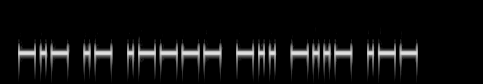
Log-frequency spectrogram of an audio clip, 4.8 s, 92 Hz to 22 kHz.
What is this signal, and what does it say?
Morse code, heard as a keyed tone, about 22 wpm, 700 Hz. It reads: KA1DXW
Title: USA Callsign DE Callsign - 6 Characters - 22wpm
